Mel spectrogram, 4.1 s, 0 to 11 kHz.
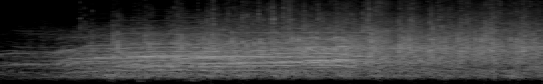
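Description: Audience applause at a PAX East 2025 convention talk, rising quickly into a sustained, dense clapping from a large crowd with some cheering mixed in, holding loud for several seconds.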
